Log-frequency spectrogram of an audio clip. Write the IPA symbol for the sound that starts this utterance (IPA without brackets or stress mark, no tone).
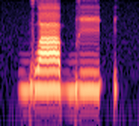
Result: ɡ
